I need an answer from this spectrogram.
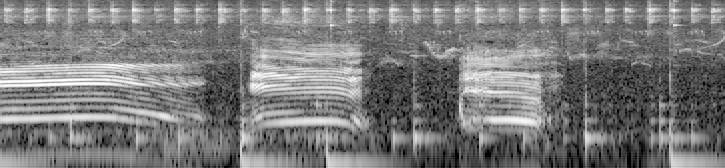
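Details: Asian village cattle and their calves moving along a country road beside rice fields; three long, rich moos, each swelling then falling over about a second, separated by pauses, with steady music underneath.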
